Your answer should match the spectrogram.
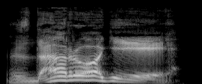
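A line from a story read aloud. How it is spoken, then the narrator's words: Growling. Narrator (Russian): Прорычал я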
